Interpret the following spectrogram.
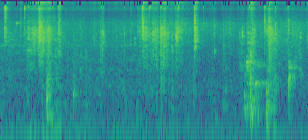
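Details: Goats on an improved-breed goat farm, giving short harmonic bleats near the first second and again around five seconds, among rustling, clattering and brief voices in the pen.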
